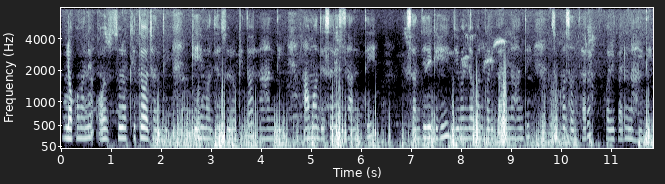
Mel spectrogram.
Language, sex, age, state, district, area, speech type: Odia, female, 45-60, Odisha, Subarnapur, urban, spontaneous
